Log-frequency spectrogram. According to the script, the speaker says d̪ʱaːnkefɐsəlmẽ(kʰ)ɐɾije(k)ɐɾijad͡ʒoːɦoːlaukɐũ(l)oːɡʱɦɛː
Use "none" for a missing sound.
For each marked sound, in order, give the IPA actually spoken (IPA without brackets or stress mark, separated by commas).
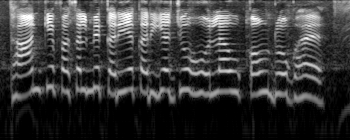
k, k, ɾ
